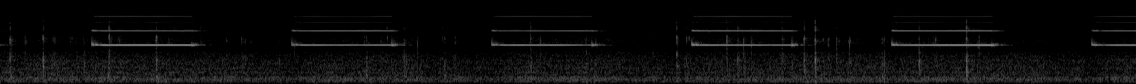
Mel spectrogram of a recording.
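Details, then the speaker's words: Home theater PC/server RAID array after failed drive replaced, booted before rebuild started; steady two-tone high beep, about one second on and one off, the controller's degraded-array alarm. "And as you can hear, the alarm is once again going off. But, uh, that makes sense since I have not yet told it to rebuild itself."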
